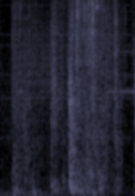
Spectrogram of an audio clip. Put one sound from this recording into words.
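A rifle's metal parts clack as the rifle is handled.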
